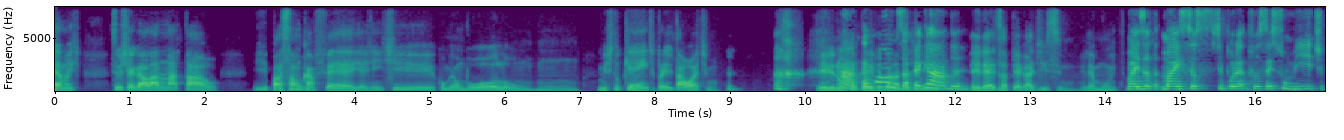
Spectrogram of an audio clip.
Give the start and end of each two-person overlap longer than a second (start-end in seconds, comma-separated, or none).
10.5-12.2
